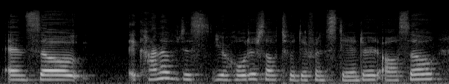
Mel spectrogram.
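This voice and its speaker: A woman's voice: mid-range voice, flat delivery, normal speed, a little mellow. A woman in her twenties, born in the Dominican Republic and raised in Indiana, talking casually about her internship as an interview guest. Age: 20s.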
